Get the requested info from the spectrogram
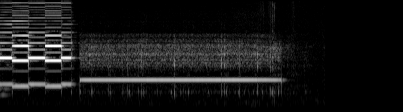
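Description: Weather radio alert: about a second of electronic beeps alternating quickly between two pitches, then the steady NOAA Weather Radio warning alarm tone held for about three seconds before it fades out, followed by a second and a half of dead silence.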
